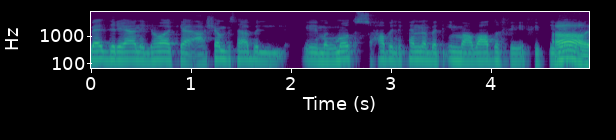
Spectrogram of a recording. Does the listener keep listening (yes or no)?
no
